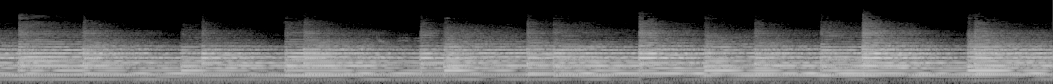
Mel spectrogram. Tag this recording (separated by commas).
church bell ringing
